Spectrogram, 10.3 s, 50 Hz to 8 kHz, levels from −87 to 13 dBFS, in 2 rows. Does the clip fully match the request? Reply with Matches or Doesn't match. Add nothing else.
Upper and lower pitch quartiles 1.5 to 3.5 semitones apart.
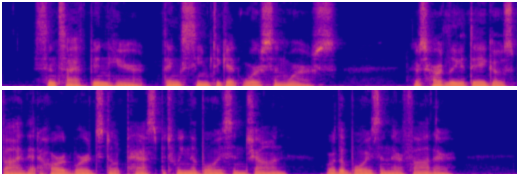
Matches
